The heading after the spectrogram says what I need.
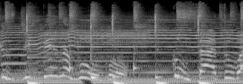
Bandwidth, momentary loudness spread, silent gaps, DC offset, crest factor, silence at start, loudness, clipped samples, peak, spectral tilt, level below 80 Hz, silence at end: over 20 kHz; 2 LU; none; under 0.1%; 14 dB; 0 s; -14 LUFS; under 0.1%; 0 dBFS; -4 dB/octave; -18 dBFS; 0 s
